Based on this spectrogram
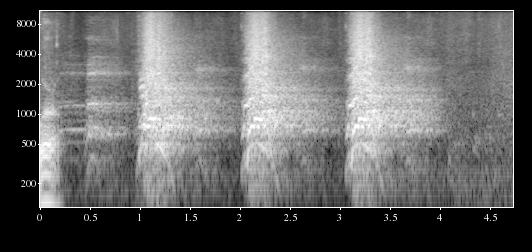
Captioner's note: students yelling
